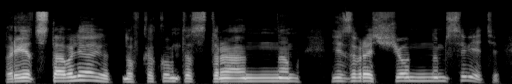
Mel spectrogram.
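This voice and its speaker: A self-important official who blusters and keeps pushing his voice louder, as a male narrator acts him out in an audiobook. The voice underneath stays fairly low and sounds dry and close. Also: very animated, unhurried, no room sound. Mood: pompous. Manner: pompous, rising to a shout. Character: pompous, blustering male official with armed men.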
